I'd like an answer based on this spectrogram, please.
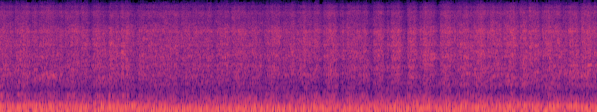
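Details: Trans Am after replacing the corroded knock sensor with a new GM AC Delco part and a new harness, old code cleared: steady, deep, even idle rumble with no knocking, misfire or ticking; healthy idle.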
